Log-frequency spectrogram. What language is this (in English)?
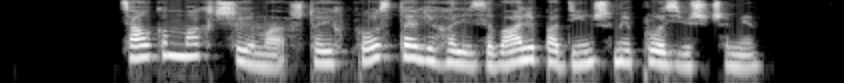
Belarusian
